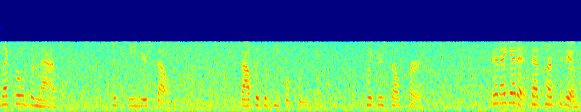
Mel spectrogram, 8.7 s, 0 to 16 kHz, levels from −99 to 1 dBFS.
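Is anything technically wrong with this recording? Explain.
Yes. Throughout the speech, the sound carries the marks of a Bluetooth CVSD headset codec. This codec sends a single up-or-down bit per sample and adapts its step size, which fits a 64 kbps link. Nothing above 4 kHz survives. Loud, fast-rising sounds outrun the step and distort, s sounds turn scratchy, and a granular hiss sits under the speech. That hiss and the slope-overload grit set it apart from a plain low-pass band limit, which would sound dull but clean. The room noise, about 11 dB below the speech, belongs to the recording.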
